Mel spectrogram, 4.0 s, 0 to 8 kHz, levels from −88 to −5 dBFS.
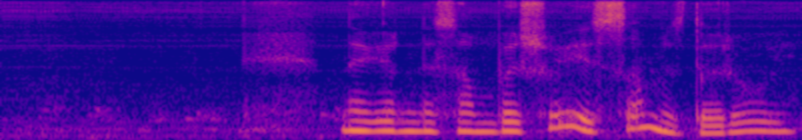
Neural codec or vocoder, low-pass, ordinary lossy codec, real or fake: none; none; none; real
